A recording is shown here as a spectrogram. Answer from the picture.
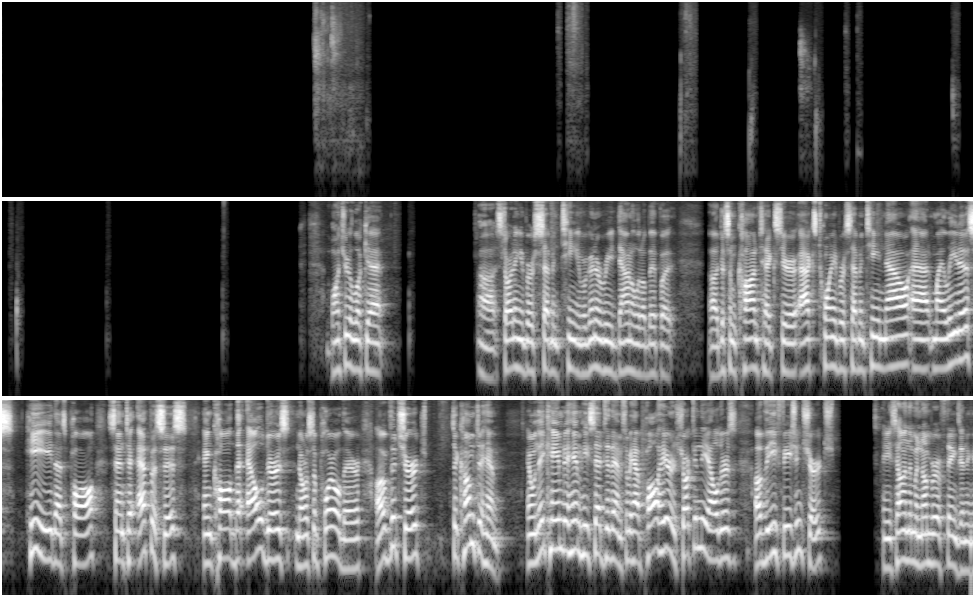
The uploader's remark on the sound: This message was delivered on February 7th, 2021 at Redeemer Community Church.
